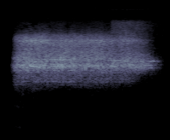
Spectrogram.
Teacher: But if you say shh, there's no sound, so it's unvoiced. So when you're saying the voice, the amount of air that comes out an awful lot more with an unvoiced sound, but just very little with a voice sound.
